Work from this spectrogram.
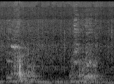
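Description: Fried rice being stirred and mixed in a hot pan, with a spatula scraping twice in quick strokes over a soft, steady sizzle, close and clear.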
